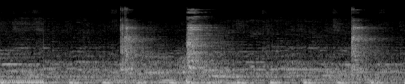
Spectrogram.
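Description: Loaded barbell clanking against the platform during sumo deadlift reps: three sharp metallic hits with a short ring, over background music.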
